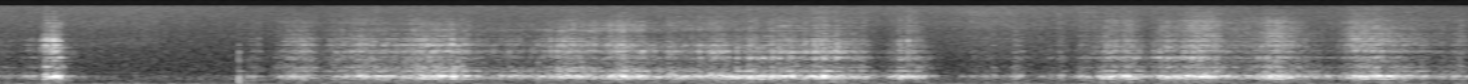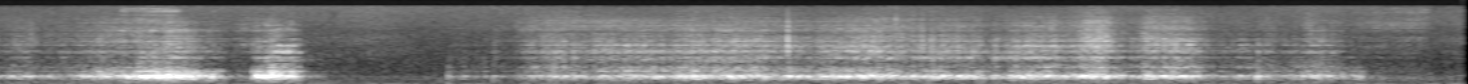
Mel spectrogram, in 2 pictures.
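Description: Slow scratching on a wooden surface, heard as a steady rasping scrape with a mid-range tone, in long strokes separated by short pauses. The scraping swells and fades, with a brief louder burst near the middle before it settles back into even strokes.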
